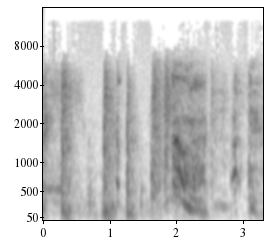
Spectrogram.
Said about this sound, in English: Look out. I'm going to break this door down. Oh, it's pretty solid.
